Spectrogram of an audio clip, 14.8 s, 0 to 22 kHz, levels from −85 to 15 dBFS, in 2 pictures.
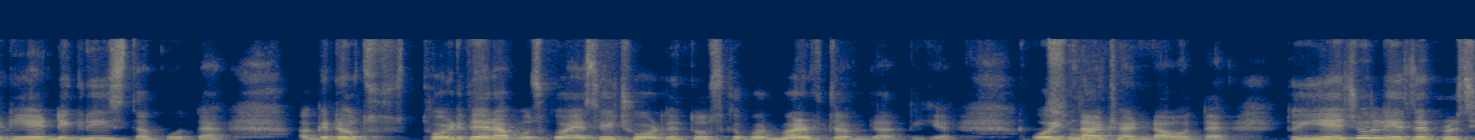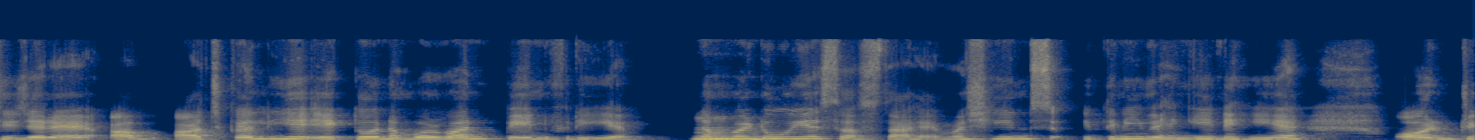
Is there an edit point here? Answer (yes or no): no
